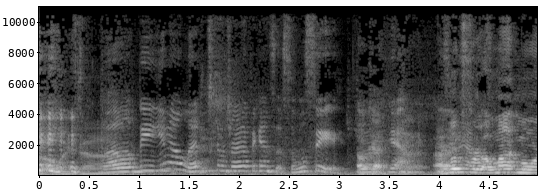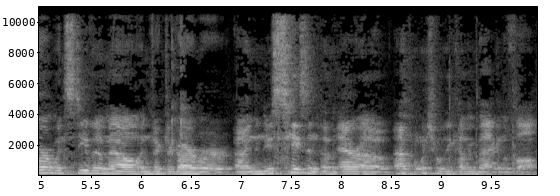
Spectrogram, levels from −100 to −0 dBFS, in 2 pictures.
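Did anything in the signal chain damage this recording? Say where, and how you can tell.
No, nothing along the chain seems to have harmed this one, as there's nothing in it that points to a problem at any stage.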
